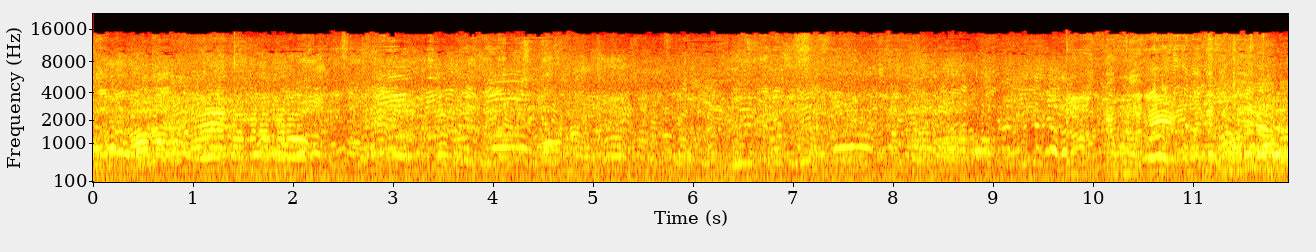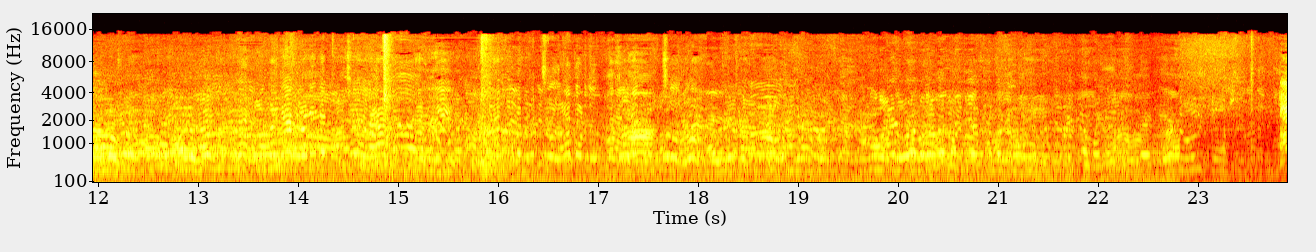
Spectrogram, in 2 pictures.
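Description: A crowd of men shouts and chants loudly outdoors.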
